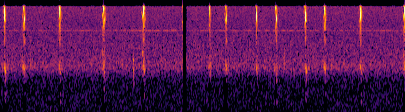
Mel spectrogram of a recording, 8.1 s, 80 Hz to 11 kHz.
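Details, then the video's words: Short, crisp, high-pitched clicks of a little tube-nosed bat, recorded in 2020, repeat every half second to a second with uneven spacing. A constant soft hiss lies underneath. "박쥐소리, 작은관코박쥐"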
